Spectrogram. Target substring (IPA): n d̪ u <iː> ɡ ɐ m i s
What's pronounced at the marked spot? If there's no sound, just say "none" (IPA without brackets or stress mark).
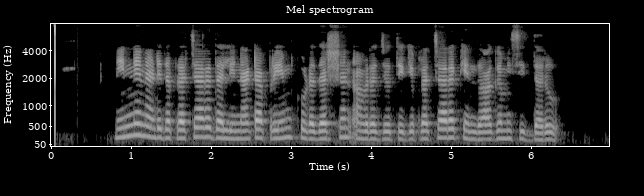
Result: aː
